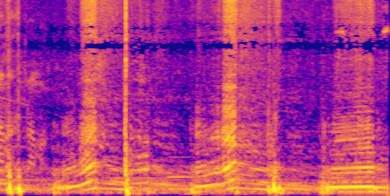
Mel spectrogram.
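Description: A car exhaust pops and bangs sharply.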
